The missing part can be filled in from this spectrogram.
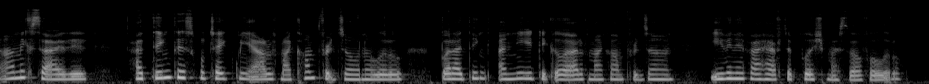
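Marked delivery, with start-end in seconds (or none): none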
